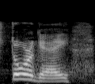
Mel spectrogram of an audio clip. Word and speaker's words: storge: That's how it's pronounced. It's storge.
